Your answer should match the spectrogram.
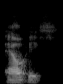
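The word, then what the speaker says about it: elif: This one is L if pronounced as L if actually means else if.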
